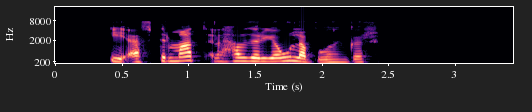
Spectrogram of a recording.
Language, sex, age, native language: Icelandic, female, 30-39, Icelandic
